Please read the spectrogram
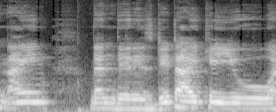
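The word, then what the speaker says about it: KNIME: So pronounced with a K, but K is silent. Nime, Then there is data IKU and data robot.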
